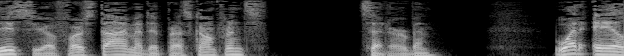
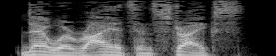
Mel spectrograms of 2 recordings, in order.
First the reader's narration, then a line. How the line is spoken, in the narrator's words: says Jaruzelski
